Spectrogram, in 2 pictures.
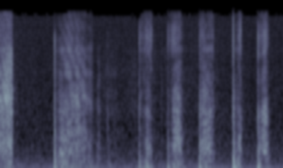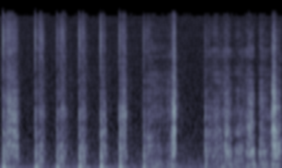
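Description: Fingertips and fingernails tracing over a sketchbook's paper page in short, uneven strokes, about two a second, with a longer sweep about a second in. Faint and very close, picked up by a tiny microphone lying on the page.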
